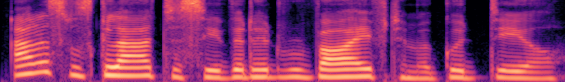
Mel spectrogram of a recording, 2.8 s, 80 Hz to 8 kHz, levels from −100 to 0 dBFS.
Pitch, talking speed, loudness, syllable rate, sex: 215 Hz, 255 wpm, -16 LUFS, 5.9 syllables/s, female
